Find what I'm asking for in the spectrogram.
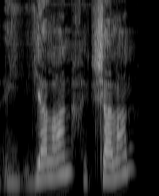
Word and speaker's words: Jalan Jalan: How do you pronounce it? Jalan? Jalan? – I think it's Jalan Jalan.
